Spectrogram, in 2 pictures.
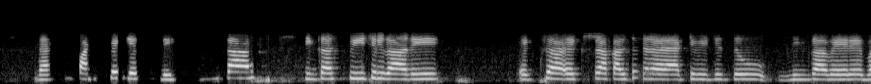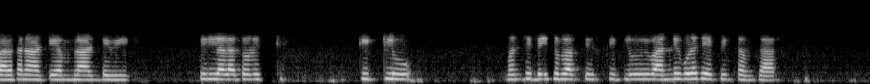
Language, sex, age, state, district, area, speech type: Telugu, female, 30-45, Telangana, Jangaon, rural, conversation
